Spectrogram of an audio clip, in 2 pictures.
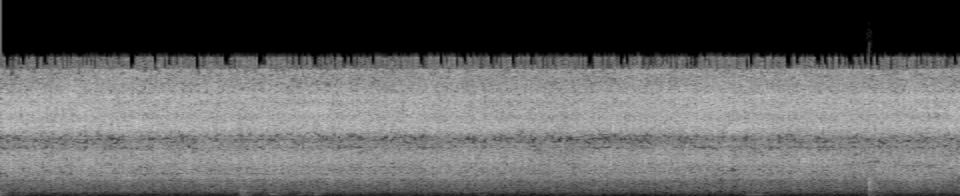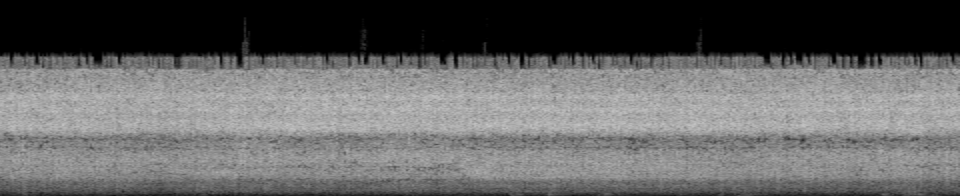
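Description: Fish, potato and cauliflower frying in hot oil in a pan, giving a steady, continuous hiss and sizzle close by with a few faint clicks and knocks, no voices.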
